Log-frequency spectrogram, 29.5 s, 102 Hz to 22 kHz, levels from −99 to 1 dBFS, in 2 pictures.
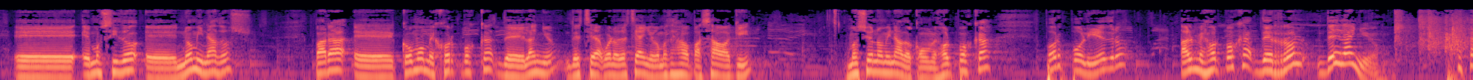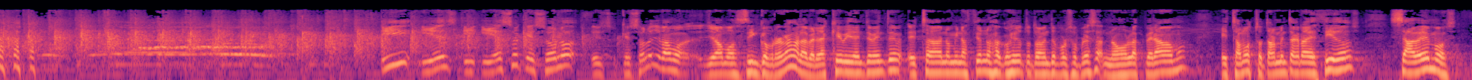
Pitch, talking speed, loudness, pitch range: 175 Hz, 145 wpm, -21 LUFS, 155-205 Hz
